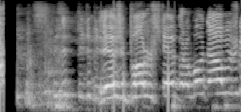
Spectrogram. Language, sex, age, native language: Icelandic, other, 11, Icelandic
